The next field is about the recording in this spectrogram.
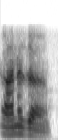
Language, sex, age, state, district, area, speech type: Kashmiri, male, 18-30, Jammu and Kashmir, Ganderbal, rural, conversation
